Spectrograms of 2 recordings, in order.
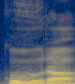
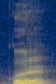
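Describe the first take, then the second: First: The final r sound is full, not shortened. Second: The final r sound is clipped short. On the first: The speaker calls it wrong. "रातोमा लेखिएको जस्तो कुर नभनेर" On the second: The speaker calls it right. "रलाई छोट्याएर कुर भनेर उच्चारण गर्ने"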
